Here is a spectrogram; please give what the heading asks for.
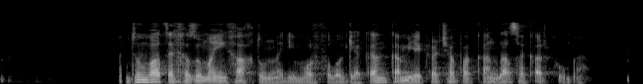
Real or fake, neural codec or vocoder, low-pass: fake; codec, 16 kHz, 4 kbps, FreqCodec, larger model; 7.2 kHz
